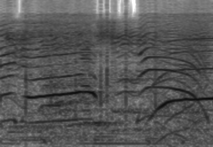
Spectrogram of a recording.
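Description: A choir of high voices singing with whoops and shouts: swooping glides and held high notes.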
